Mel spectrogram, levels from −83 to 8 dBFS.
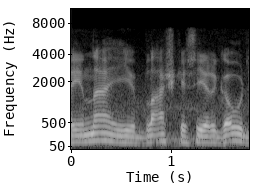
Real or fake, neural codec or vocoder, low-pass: real; none; 7.2 kHz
